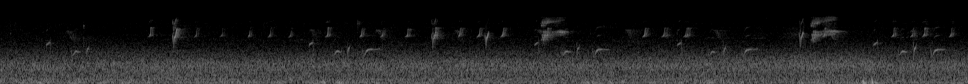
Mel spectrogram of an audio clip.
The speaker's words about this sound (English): Flight song there by the wild bird who's vocalizing. And he just moved to another perch.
